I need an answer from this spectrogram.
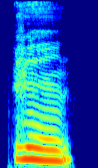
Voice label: "任", Chinese

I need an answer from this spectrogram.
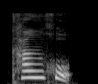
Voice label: "看护", Chinese

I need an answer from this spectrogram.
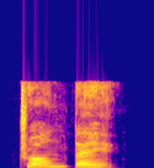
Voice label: "装备", Chinese

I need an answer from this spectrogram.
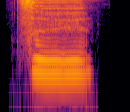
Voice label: "子", Chinese

